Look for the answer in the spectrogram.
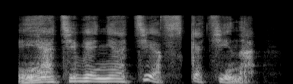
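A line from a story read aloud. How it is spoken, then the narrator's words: Angry hiss. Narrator (Russian): прошипел тот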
